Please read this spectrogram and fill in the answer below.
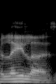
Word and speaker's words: Layla: Masnavi is the Sultan hears about Layli or Layla as some pronounce, and he wants to see what the big deal about her is.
